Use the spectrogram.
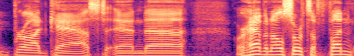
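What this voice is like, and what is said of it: Usual voice. Nothing is said of it.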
